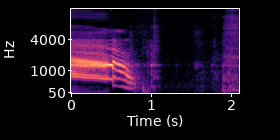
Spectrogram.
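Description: A girl's high, drawn-out whining cry that slowly falls in pitch and drops off under a second in, followed by silence.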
